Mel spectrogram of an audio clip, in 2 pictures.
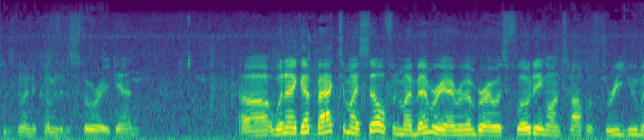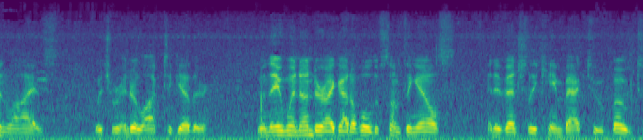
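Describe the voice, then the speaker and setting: A middle-aged man giving a first-person historical portrayal outdoors, telling his story with frequent pauses and fillers. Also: lowish voice, a little hiss or hum, lightly acted, low-quality recording. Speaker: historical portrayer at a cemetery event. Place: outdoors in a cemetery. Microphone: far camera.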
